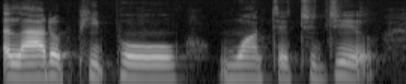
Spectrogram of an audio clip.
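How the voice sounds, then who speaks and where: This woman has a fairly low pitch and a dark, mellow tone, heard in a very clean recording with a silent background. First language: French. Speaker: community advocate. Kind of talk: interview testimony. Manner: halting, many fillers.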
